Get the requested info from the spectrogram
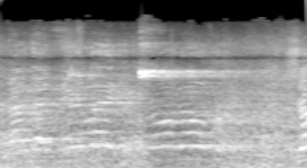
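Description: Indistinct shouting voices of coaches and spectators in a gym, with a brief high steady tone about a second in.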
